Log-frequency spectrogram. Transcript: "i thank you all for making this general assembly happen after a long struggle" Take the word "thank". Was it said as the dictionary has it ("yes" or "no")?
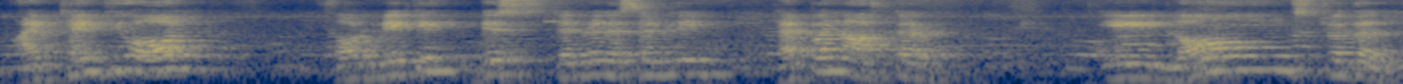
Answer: no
